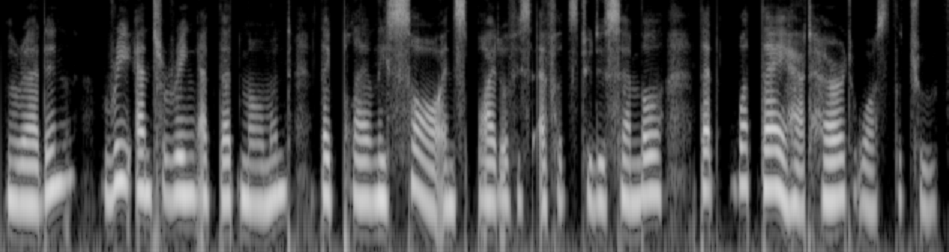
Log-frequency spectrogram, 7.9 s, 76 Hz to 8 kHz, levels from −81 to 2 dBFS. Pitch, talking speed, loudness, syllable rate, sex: 210 Hz, 180 wpm, -20 LUFS, 5.0 syllables/s, female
